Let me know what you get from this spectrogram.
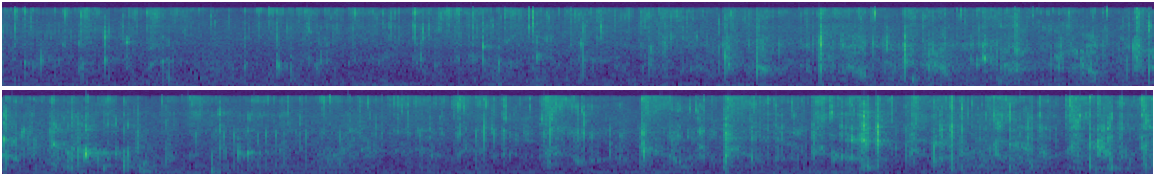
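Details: Lucy the dog chewing roast beef indoors: steady moist mastication with crisp crunches and smacking bites, dense and continuous throughout, with a faint low hum beneath.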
